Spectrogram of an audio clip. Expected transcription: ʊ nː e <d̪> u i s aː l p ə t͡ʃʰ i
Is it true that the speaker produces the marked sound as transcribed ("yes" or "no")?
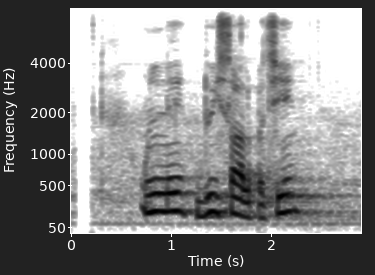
yes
